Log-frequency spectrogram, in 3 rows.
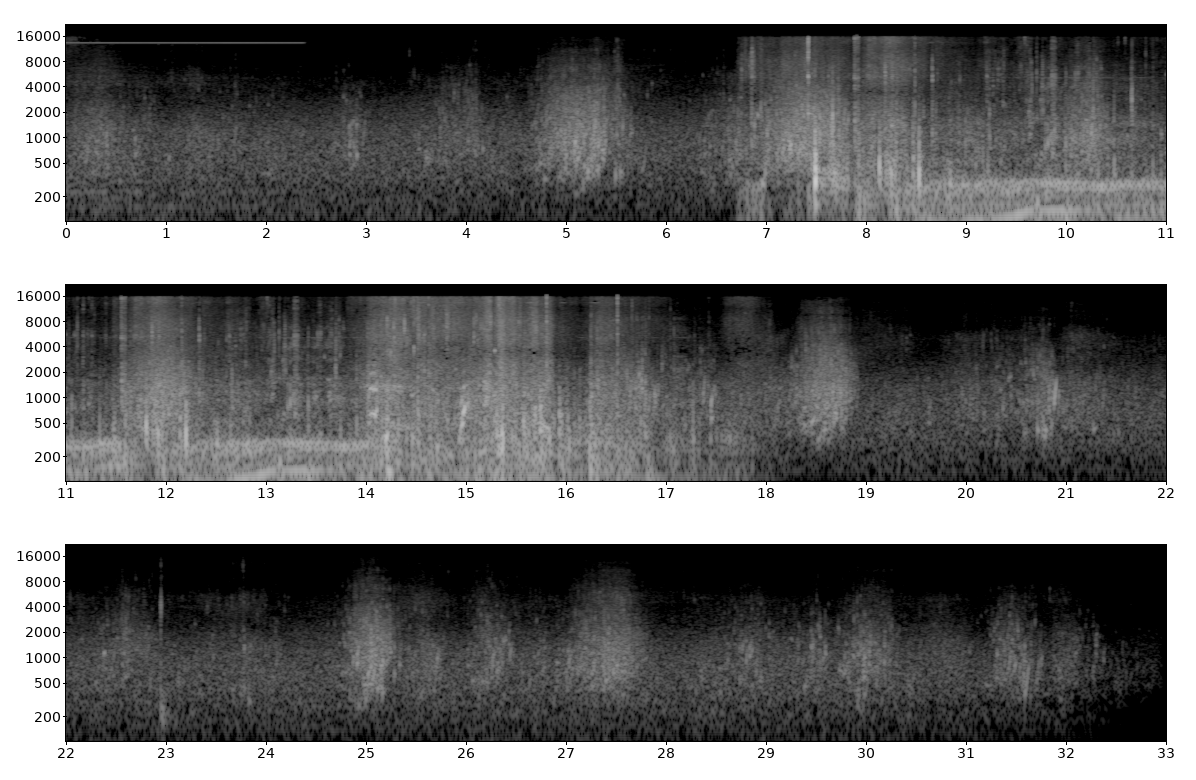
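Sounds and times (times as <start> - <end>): water splashes: 3.6 - 5.8, 6.4 - 18.9.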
